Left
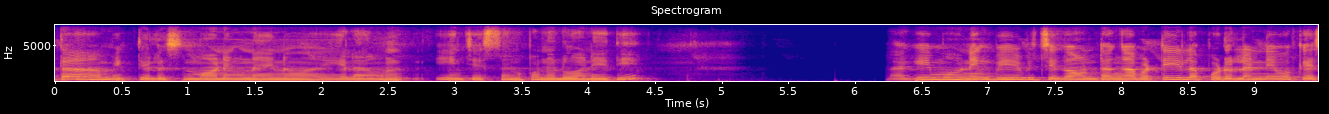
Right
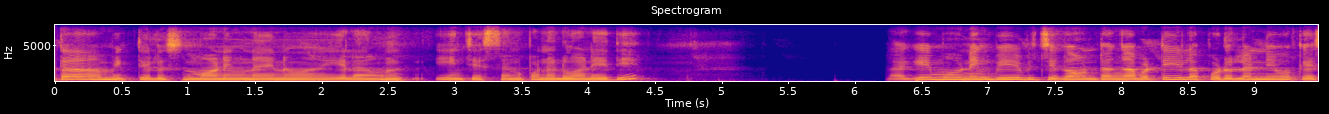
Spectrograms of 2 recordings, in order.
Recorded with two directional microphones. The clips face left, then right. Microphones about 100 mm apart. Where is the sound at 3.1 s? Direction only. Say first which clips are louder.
Right 5 dB; 90° right.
